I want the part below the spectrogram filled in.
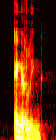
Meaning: larva of a scarab beetle (family Scarabaeidae)
- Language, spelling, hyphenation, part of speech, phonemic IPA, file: Dutch, engerling, en‧ger‧ling, noun, /ˈɛ.ŋərˌlɪŋ/, Nl-engerling.ogg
